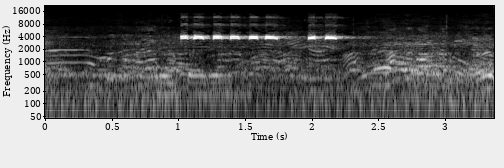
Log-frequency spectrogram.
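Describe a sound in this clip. A referee blows a whistle in short sharp bursts.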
